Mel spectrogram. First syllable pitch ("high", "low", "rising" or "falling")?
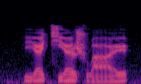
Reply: high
